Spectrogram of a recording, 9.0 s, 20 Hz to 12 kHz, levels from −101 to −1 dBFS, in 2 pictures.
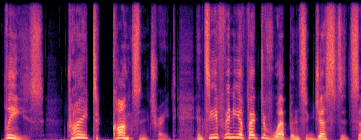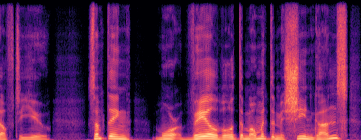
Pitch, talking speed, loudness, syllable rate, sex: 160 Hz, 145 wpm, -19 LUFS, 5.7 syllables/s, male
